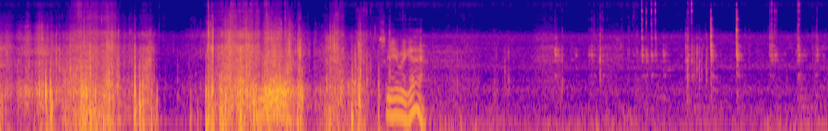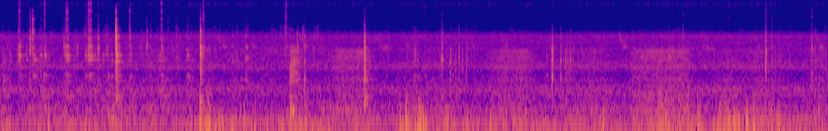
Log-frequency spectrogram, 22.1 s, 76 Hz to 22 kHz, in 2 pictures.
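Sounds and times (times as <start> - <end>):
hand tools clicking on bolts: 7.4 - 15.2.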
